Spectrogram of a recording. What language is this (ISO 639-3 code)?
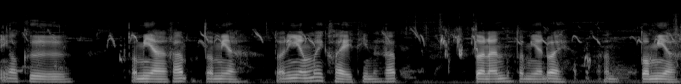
tha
